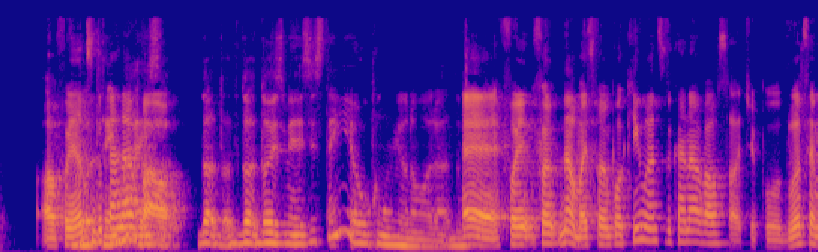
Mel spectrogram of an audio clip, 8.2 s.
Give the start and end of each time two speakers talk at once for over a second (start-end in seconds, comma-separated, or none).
0.7-1.9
